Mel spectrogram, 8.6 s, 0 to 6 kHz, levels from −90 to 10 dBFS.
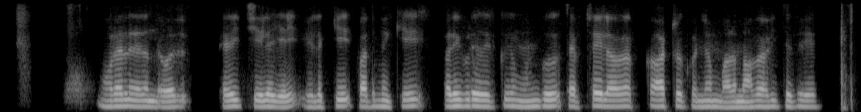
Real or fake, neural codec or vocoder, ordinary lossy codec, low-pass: fake; codec, 16 kHz, 0.8 kbps, ZipCodec; Opus, 24 kbps; 5.4 kHz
